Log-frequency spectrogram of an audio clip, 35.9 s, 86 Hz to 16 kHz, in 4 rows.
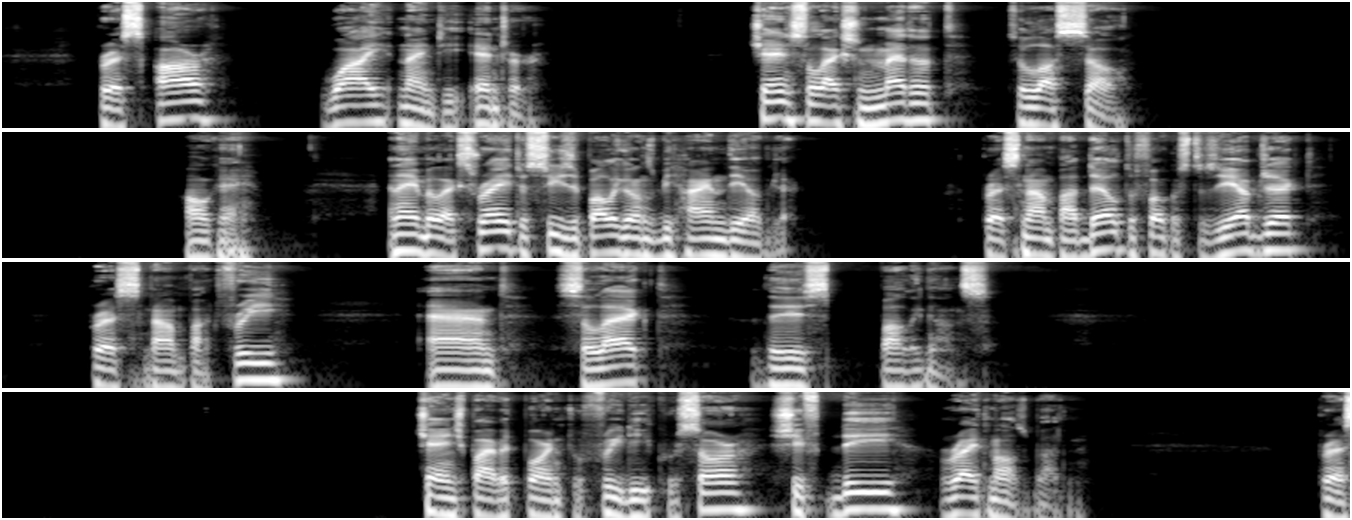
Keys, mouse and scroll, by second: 0.0 r, 6.5 w, 7.2 w, 7.8 w, 8.4 w, 9.5 w, 10.0 w, 12.5 click, 15.7 KP_Decimal, 16.4 KP_3, 18.2 a, 18.3 a, 19.4 click, 25.6 shift+middle click, 27.3-29.0 scroll down 2, 29.8 click, 32.2 shift+d, 34.7 s.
